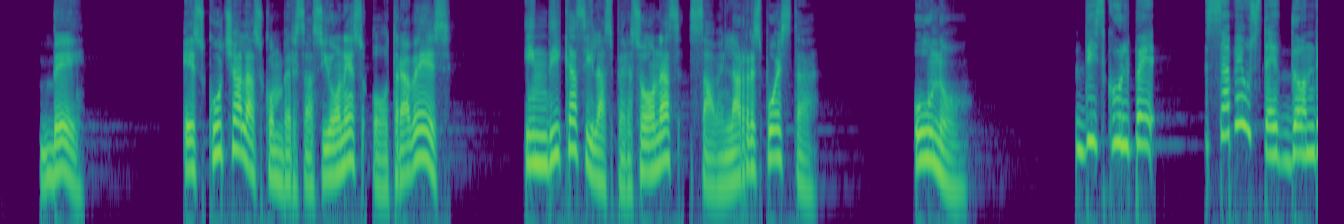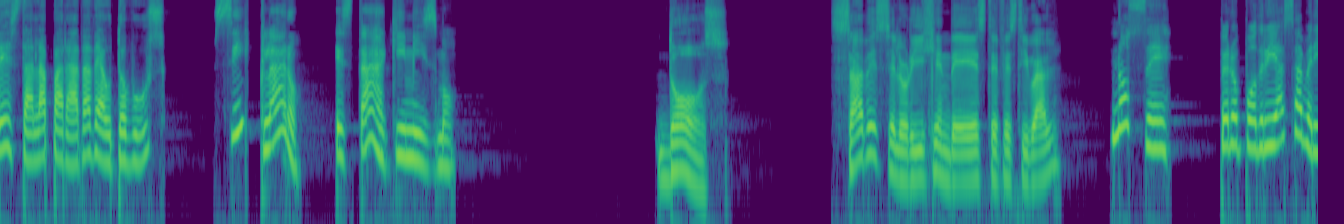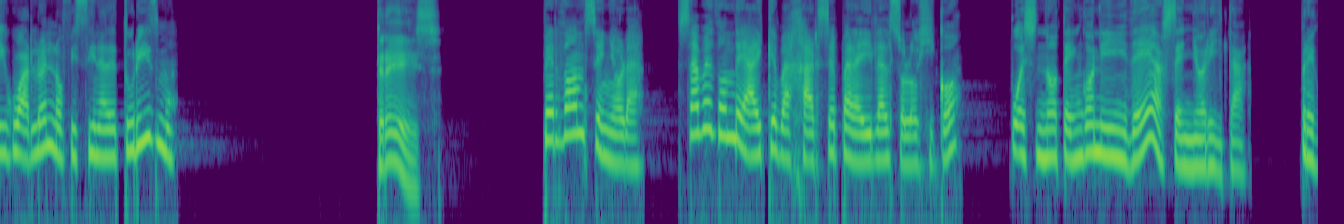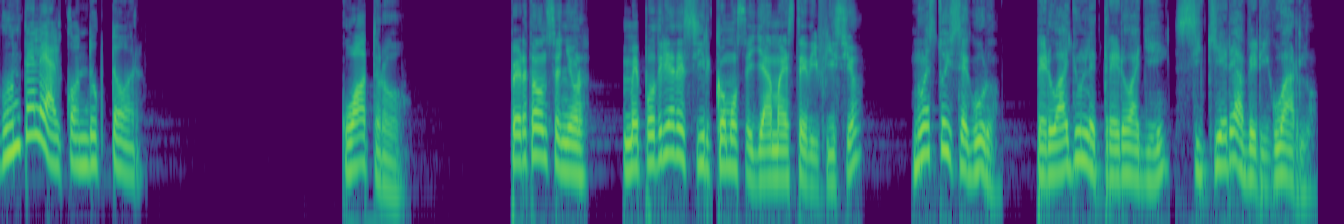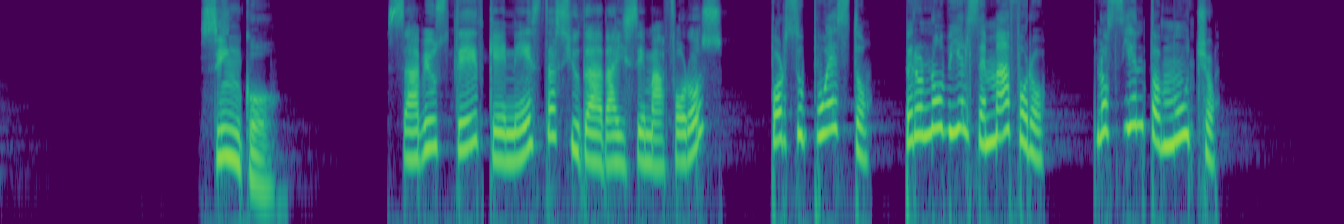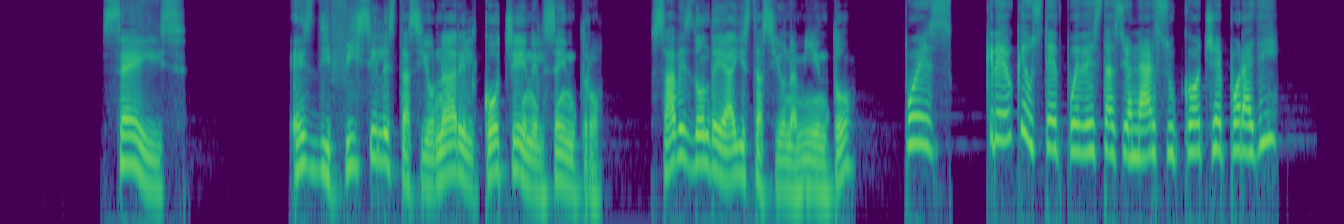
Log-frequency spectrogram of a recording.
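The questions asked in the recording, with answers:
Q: Indica si las personas saben la respuesta.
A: Sí, sabe la respuesta

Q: Indica si las personas saben la respuesta.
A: No, no sabe la respuesta

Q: Indica si las personas saben la respuesta.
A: No, no sabe la respuesta

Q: Indica si las personas saben la respuesta.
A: No, no sabe la respuesta

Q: Indica si las personas saben la respuesta.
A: Sí, sabe la respuesta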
